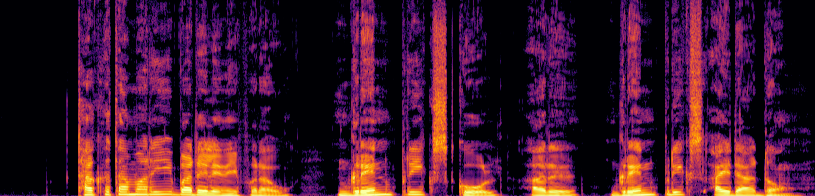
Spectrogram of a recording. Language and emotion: Bodo, neutral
